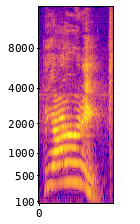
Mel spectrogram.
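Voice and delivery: loud, high mock-dramatic cry; hammed-up exclamation; theatrical irony. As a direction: relish it at full volume. Theatrical comment on the boss.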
